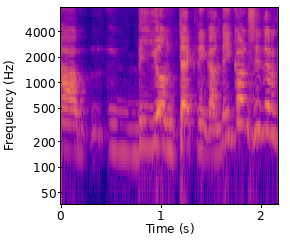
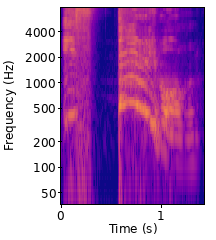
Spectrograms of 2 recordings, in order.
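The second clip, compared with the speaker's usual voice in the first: shrill, very high, screechy outburst; 12 semitones higher than usual. Speaker complaining about a film, suddenly going screechy. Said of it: "I just got screechy right there".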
